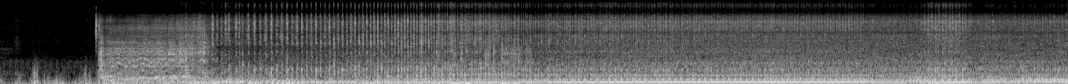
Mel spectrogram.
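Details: Gleaner combine gasoline engine just after its first start following a carb rebuild, starter rebuild and two straightened push rods. It cranks, catches and settles into a steady low idle with a slightly uneven beat. Runs better after blowing debris, suspected a mouse nest, out the exhaust.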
